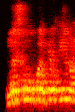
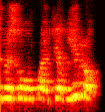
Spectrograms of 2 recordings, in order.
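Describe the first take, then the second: First: Said in the usual way. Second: Preaching shout. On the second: Real, not acted. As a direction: call it out to the congregation. Preacher stresses Bible's uniqueness. (exclamación predicada, más aguda y fuerte)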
